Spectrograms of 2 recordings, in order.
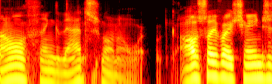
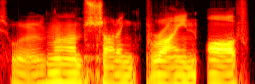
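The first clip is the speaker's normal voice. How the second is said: ordinary talk, nothing marked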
